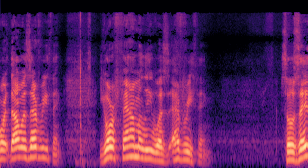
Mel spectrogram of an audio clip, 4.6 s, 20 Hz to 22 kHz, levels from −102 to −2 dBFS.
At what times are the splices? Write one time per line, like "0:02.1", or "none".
none

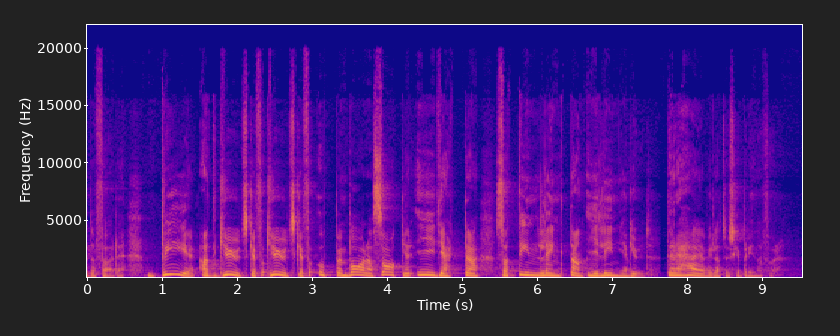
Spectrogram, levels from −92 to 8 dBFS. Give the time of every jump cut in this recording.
0:02.4
0:04.7
0:06.6
0:07.2
0:07.6

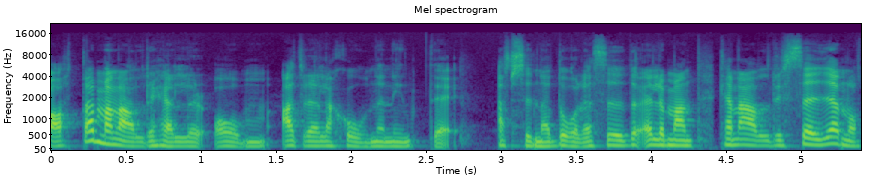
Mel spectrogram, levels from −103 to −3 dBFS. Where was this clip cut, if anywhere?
0:03.1
0:04.4

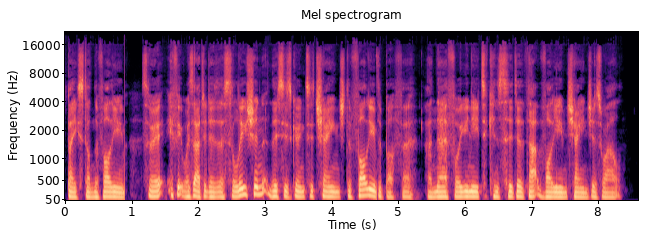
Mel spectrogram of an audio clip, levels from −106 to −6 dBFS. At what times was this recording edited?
0:04.7

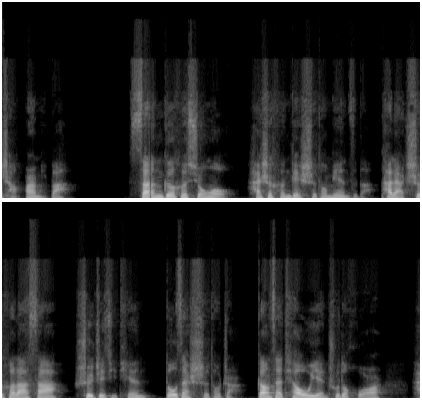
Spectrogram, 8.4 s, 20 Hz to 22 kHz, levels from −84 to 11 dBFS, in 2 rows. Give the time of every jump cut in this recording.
0:03.8
0:06.6

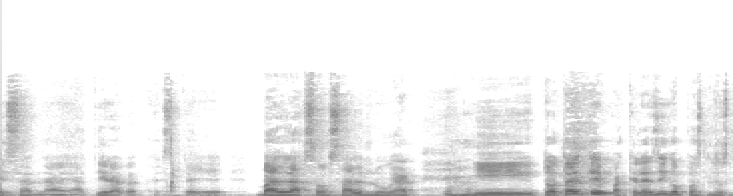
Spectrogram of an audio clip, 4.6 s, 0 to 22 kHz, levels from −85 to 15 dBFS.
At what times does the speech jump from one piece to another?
0:01.5
0:02.3

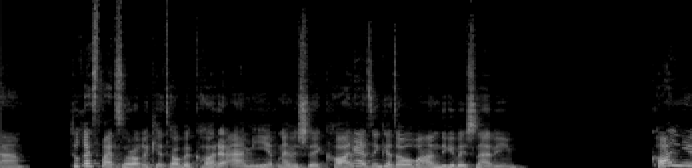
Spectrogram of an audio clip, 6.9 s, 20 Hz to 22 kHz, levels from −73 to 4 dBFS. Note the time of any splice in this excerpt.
0:01.1
0:03.5

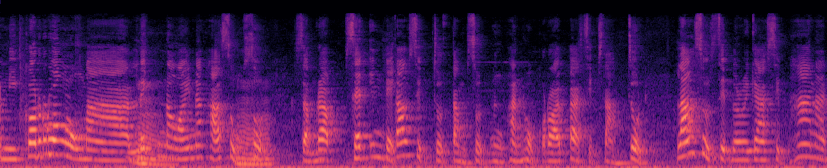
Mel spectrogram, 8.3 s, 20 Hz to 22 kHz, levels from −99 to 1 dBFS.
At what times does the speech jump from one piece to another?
0:03.9

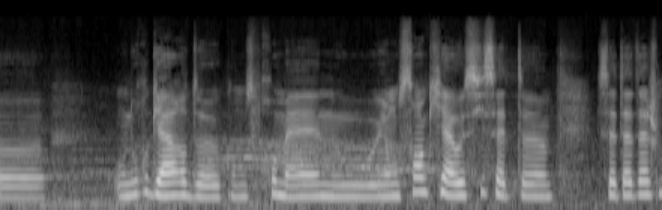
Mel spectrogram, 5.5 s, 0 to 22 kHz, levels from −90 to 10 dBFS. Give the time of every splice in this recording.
none

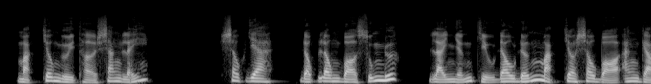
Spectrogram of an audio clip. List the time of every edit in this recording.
0:01.2
0:02.4

